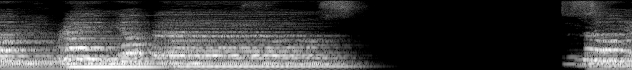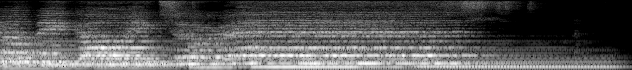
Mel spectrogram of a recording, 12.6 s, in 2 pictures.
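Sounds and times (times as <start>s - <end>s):
Christmas lullaby: 0.0s - 3.5s, 5.6s - 11.8s.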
